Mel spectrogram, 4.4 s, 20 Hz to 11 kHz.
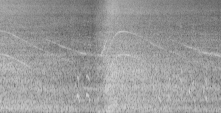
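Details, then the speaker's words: Van V8, just fitted with a Procharger kit (blow-off valve still to come), first start as idle drops: even idle with a faint supercharger whistle sliding in pitch, no gear clatter. Normal supercharged idle. "That's pretty quiet. It's a lot quieter than the Corvette."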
